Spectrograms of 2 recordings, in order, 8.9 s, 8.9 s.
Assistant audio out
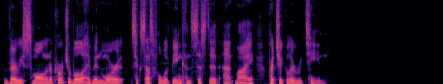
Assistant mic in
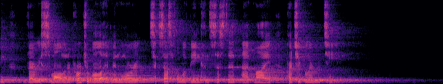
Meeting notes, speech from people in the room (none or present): none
